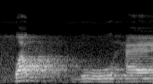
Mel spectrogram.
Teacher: Himalah itu antara huruf A dan E.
